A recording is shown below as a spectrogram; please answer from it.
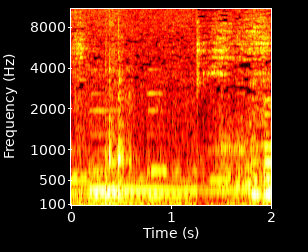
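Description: Lentil fritters frying in shallow oil in a wok, the oil sizzling, with a metal spatula knocking and scraping against the pan a couple of times, over background music with held notes.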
